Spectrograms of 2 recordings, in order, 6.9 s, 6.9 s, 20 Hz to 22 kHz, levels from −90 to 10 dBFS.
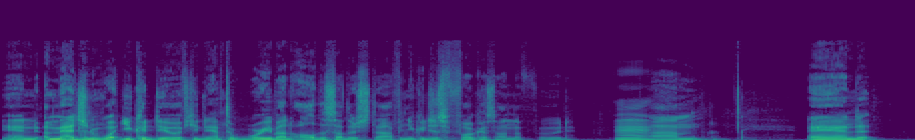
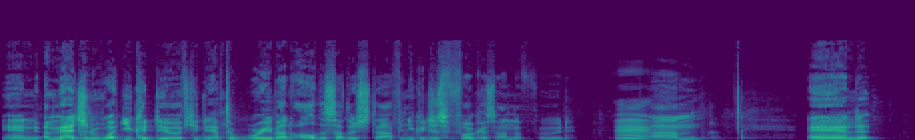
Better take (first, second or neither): first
